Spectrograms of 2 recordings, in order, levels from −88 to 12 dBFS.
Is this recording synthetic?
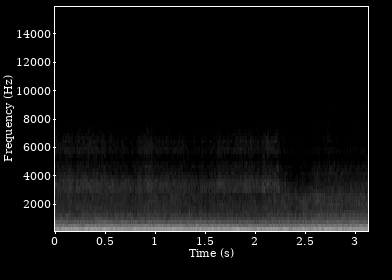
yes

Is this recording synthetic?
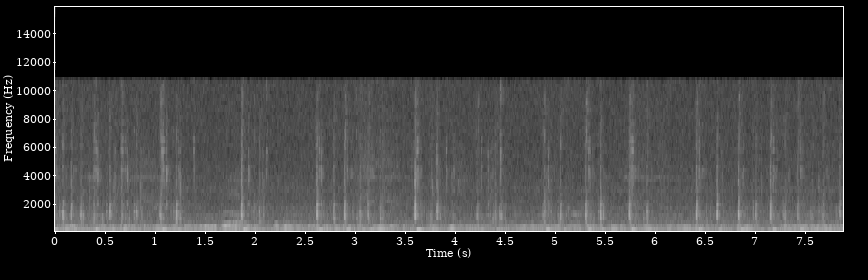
no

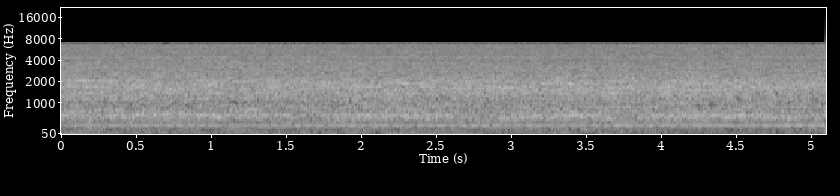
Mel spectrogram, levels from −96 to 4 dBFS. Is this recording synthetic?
no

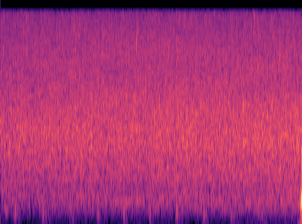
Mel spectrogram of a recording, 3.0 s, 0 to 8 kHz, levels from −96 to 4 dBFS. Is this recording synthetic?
no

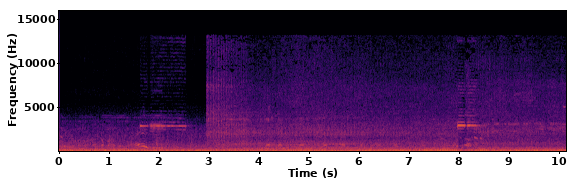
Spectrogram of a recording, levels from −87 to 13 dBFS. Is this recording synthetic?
no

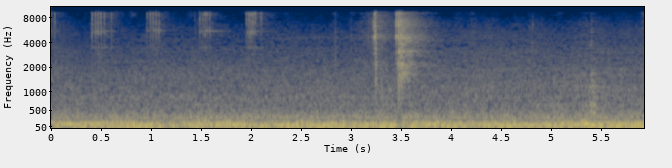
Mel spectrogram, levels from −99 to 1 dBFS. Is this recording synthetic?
no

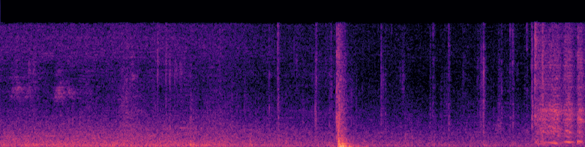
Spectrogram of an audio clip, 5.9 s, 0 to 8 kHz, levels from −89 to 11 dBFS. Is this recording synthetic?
no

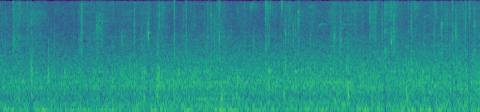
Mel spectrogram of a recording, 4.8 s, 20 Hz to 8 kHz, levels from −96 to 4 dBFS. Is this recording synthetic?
no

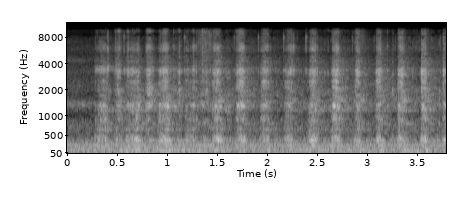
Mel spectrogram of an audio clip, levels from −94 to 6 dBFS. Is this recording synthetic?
no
